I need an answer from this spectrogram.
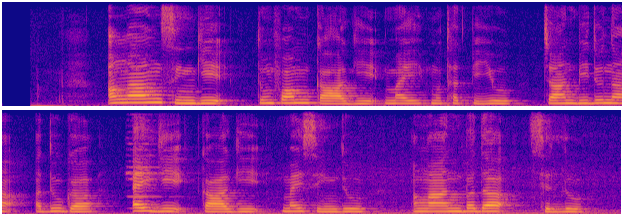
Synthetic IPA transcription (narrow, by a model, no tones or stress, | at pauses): ɐŋaŋsiŋɡi | tumpʰamkaɡimɐjmutʰɐt̚piju | t͡ʃanbidunɐɐduɡɐ | ɐjɡikaɡimɐjsiŋduɐŋanbɐdɐsilːu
